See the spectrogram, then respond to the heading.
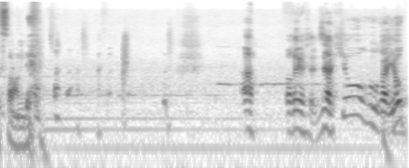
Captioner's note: laughing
